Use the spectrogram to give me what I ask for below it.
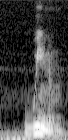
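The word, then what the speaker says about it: vinum: V had a sound similar to our W, so we will and winum.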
